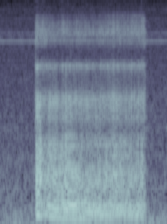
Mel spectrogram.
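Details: Rufus, a sleeping dog, lets out one drawn-out snore lasting under two seconds, a buzzy, raspy breath with a low rumbling core that rises slightly and then holds steady before stopping abruptly in a quiet room.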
